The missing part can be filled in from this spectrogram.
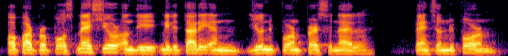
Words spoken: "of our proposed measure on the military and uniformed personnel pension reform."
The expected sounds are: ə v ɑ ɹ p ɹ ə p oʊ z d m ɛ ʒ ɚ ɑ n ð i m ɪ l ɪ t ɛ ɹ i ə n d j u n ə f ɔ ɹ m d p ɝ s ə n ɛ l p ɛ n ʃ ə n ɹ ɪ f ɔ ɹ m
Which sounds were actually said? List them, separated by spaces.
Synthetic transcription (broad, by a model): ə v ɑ w p ɹ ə p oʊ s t m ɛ ʃ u ɑ n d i m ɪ l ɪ t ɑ ɹ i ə n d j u n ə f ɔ ɹ m p ɝ s ə n ɛ l p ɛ n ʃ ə n ɹ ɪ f ɔ ɹ m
